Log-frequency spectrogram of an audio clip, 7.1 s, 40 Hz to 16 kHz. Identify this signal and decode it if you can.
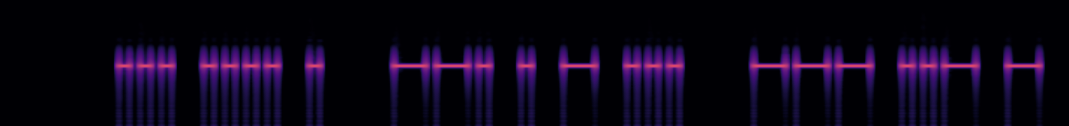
Morse code, heard as a keyed tone, about 17 wpm, 700 Hz. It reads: SHE GETS OUT
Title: Easy Phrases 17wpm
